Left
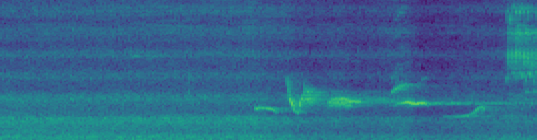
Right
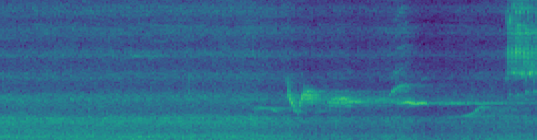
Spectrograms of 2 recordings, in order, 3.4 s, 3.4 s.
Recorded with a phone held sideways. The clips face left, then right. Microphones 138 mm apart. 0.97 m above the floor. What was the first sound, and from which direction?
A bird, 60° left (ahead or behind).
